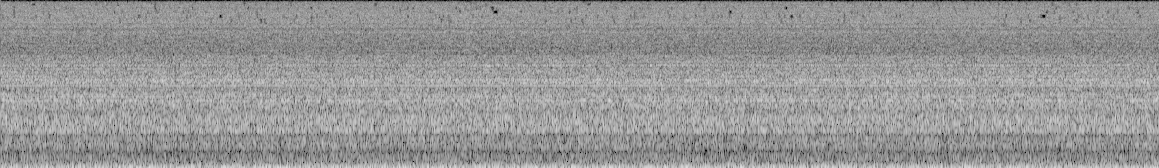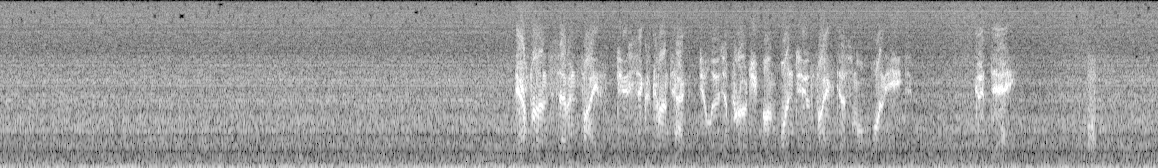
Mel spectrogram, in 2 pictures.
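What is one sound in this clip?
Jet engines drone steadily with a low rumble.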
